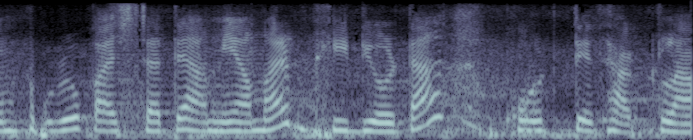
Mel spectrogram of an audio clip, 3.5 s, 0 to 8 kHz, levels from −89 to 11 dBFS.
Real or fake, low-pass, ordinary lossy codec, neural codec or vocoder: fake; 7.2 kHz; AAC, 32 kbps; codec, 16 kHz, 8 kbps, FunCodec, trained on Chinese and English, 25 frames a second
